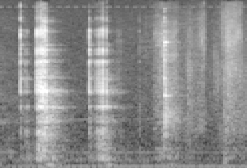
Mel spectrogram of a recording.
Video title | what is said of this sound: How to use Rockwell Hardness Files for knife making | It's a very soft material until it's heat treated. Listen again. Dull sound on the unheat treated blank.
